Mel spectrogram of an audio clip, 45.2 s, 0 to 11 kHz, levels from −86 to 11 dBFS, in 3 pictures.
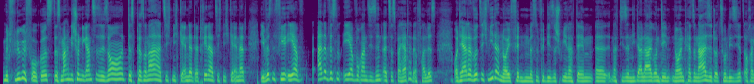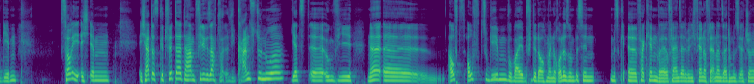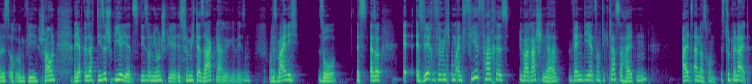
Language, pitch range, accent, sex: German, 145-190 Hz, German, male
